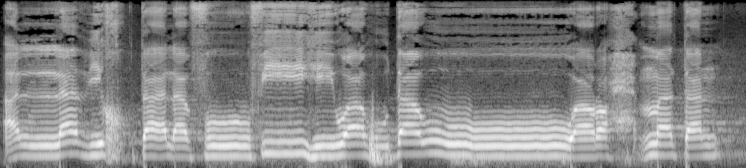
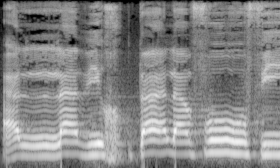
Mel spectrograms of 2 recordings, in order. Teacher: Jika dibaca wakof atau berhenti, maka ini adalah bacaan mad arid li sukun, yaitu matabi'i bertemu huruf hidup dibaca wakof. Namun jika dibaca wasol, maka fi ini adalah bacaan matabi'i, dibaca panjang 2 harokat. Jika dibaca waqaf atau berhenti, dibaca panjang 5-6 harokat.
